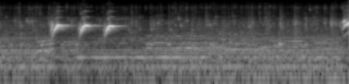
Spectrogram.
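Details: Tame pet greater green leafbird giving three short, sharp, downward-sliding chirps in quick succession, then a pause before a brighter note begins, with low background hum.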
